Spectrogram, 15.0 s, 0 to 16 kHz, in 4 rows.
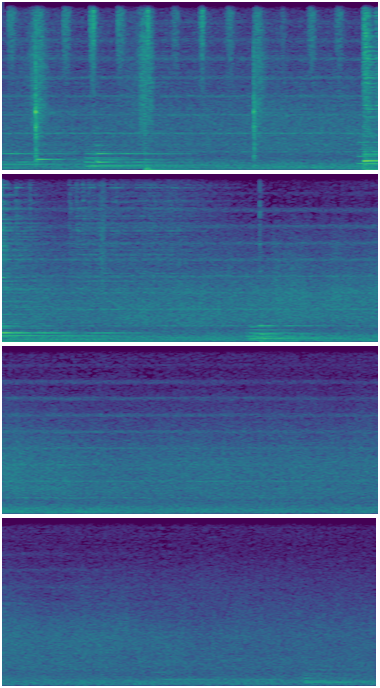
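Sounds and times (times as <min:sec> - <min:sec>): faint music notes: 0:00.0 - 0:11.9
ocean surf washing in: 0:00.0 - 0:15.0.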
